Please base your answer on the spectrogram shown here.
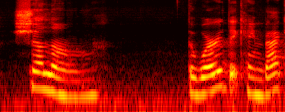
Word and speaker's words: shalom: shook his head no not shilum shalom that's the long o sound like home say it clearly with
